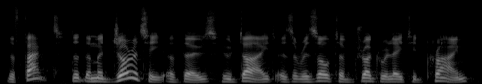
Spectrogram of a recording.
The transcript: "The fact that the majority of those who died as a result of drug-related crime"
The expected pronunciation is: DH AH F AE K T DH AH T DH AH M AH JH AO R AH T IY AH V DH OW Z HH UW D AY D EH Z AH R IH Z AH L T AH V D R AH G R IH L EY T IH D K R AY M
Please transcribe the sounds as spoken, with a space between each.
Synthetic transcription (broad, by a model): DH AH F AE K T DH AH T DH AH M AH JH AO R AH T IY AH V DH OW Z HH UW D AY D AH Z AH R IH Z AH L T AH V D R AH G R IH L EY T IH D K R AY M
